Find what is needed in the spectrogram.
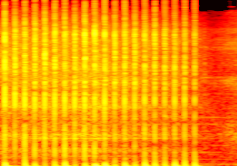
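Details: Shockwave therapy device with air-compression and electromagnetic functions firing: rapid, even train of sharp loud pops, about ten per second for two seconds.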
